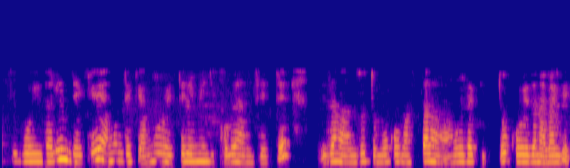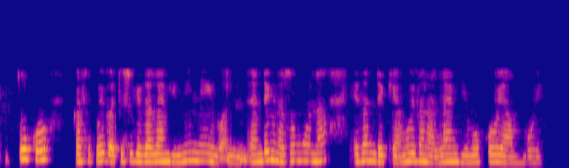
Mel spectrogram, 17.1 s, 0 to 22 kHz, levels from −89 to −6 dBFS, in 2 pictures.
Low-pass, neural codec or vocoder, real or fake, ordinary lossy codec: 7.2 kHz; none; real; AAC, 16 kbps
